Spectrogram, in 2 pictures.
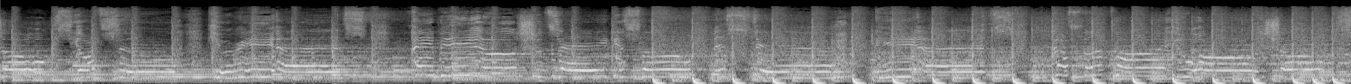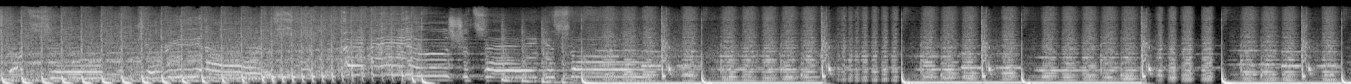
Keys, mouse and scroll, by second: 0.3 right click, 1.0 click, 1.6-4.1 typing, 4.5 click, 5.9 F10, 7.4 click, 7.8 right click, 8.2 scroll down 1, 8.5 right click, 9.8 click, 11.3 ctrl+c, 11.8 click, 13.6 right click, 14.0 click, 14.2 ctrl+v, 14.6 scroll down 1, 15.6 click, 16.5-17.3 scroll up 3, 17.4-20.0 drag, 20.0 right click, 20.2 click, 20.9 click, 23.3 F11, 23.3 F10, 23.7 right click, 24.4-25.0 scroll down 1, 25.5-27.0 drag.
